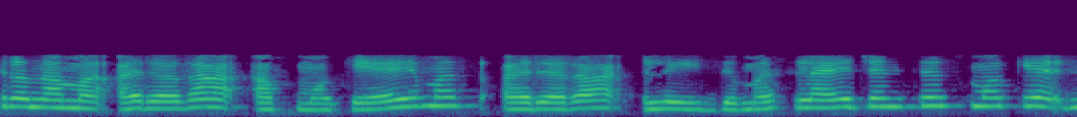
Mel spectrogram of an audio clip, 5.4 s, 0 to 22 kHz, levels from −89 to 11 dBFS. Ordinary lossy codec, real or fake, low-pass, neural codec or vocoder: AAC, 24 kbps; fake; 3.6 kHz; codec, 16 kHz, 4.8 kbps, FACodec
